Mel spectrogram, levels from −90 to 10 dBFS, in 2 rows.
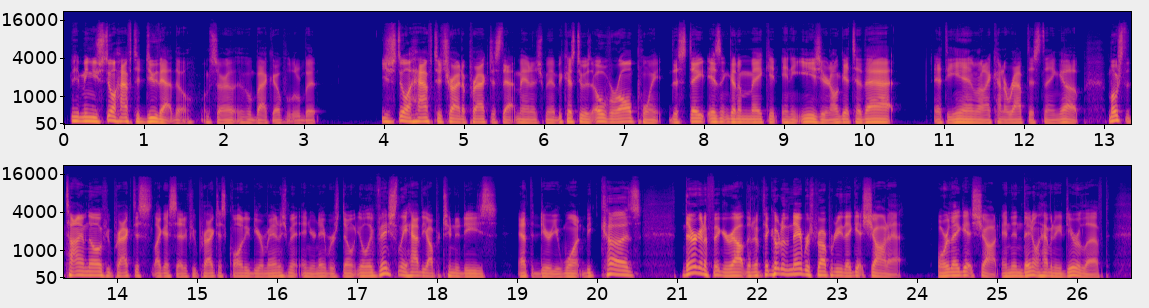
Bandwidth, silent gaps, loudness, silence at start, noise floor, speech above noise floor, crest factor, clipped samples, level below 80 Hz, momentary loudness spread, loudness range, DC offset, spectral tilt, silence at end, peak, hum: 13.5 kHz; none; -23 LUFS; 0.1 s; -79 dBFS; 56 dB; 22 dB; under 0.1%; -50 dBFS; 10 LU; 4 LU; under 0.1%; -5.5 dB/octave; 0.4 s; -2 dBFS; none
